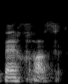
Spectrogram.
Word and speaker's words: Van Gogh: Those are easily pronounceable words, but I think the Dutch pronunciation is rather difficult and always sounds forced to Yes, me.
